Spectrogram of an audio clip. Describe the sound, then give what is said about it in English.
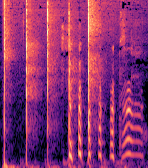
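A few sharp, dry hand claps ring out in quick succession, each crisp and short, before a voice starts speaking with a rising, drawn-out tone. “I'm going to give you the clap. I mean, a clap.”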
